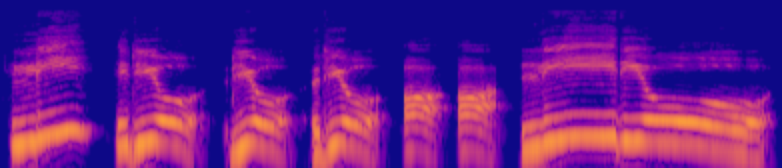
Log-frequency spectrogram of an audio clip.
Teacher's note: Eu fui da semivogal para a vogal. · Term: ditongo crescente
